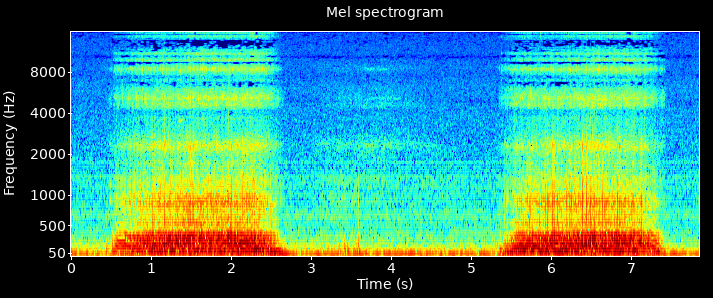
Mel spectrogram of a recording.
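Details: Sleep snoring in an ASMR recording: two long, rough, rattling snores on breathing in, with quieter breathing out between, about eight breaths a minute.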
